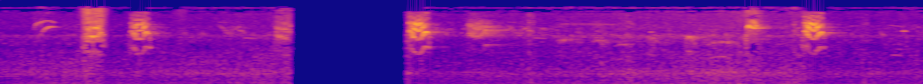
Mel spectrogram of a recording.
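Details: Female double-collared seedeater calling to excite males, as used by breeders preparing singing birds for tournaments; short high sharp chirps and brief buzzy notes come at irregular intervals over quiet background hiss, with a silent gap midway.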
